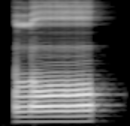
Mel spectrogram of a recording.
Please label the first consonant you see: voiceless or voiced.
voiced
